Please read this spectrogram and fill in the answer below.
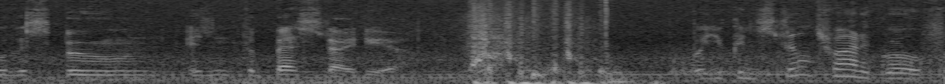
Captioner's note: spoon whooshing through air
